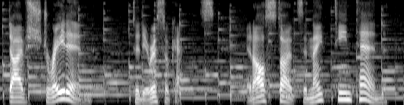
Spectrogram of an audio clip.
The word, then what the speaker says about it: Aristocats: Aristocats, like aristocrats, but it's cats to the crats.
